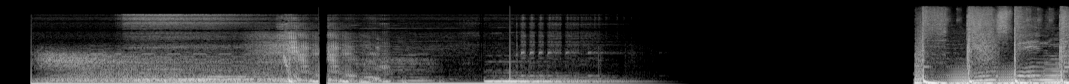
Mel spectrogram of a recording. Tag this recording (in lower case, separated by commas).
electronic music, disco, music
